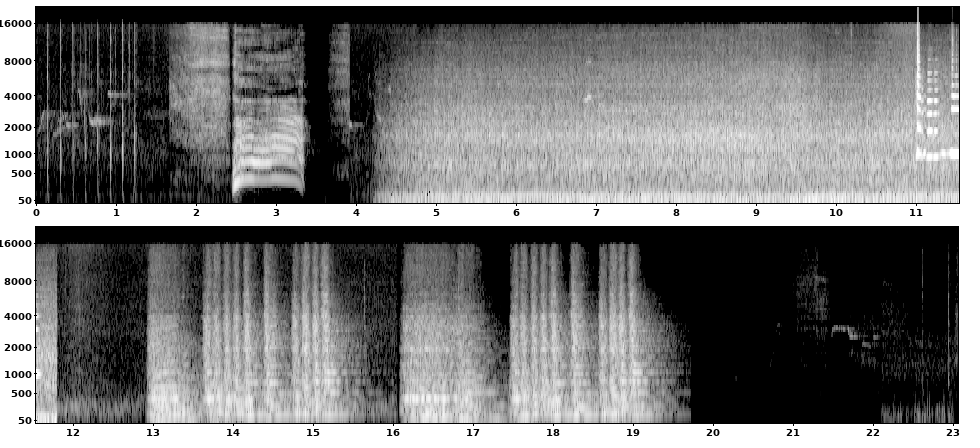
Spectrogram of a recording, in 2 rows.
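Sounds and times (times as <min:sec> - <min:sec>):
man yelling: 0:02.5 - 0:03.5
car engine running: 0:04.2 - 0:11.8
car horn toots: 0:10.9 - 0:11.8.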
